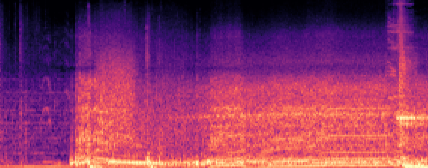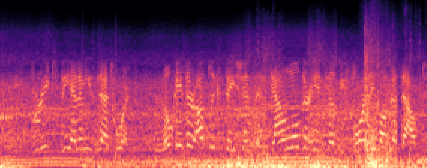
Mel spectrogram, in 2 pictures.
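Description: A quad bike engine runs and revs loudly.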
